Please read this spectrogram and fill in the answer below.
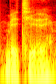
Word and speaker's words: métier: Yeah, métier.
